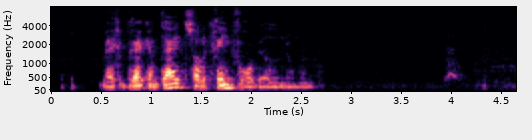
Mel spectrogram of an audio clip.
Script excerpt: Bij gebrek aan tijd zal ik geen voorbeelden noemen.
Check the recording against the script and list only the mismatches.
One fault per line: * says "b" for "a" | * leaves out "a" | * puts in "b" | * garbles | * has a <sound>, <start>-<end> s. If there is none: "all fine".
* has a bark, 3.9-4.2 s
